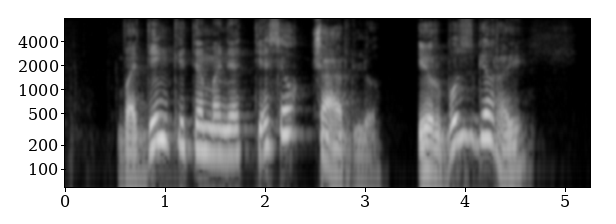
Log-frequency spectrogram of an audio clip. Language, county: Lithuanian, Utena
